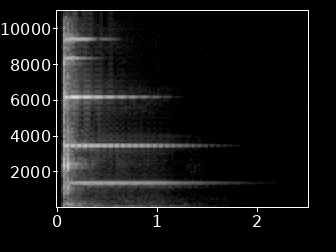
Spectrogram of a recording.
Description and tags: Ding sound of a pet training bell.
Recording device: Blue Yeti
